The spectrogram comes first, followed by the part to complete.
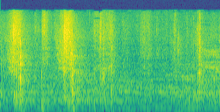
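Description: A deck of Lenormand cards being shuffled by hand: a few short papery swishes, the two loudest in the first second, then fainter.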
